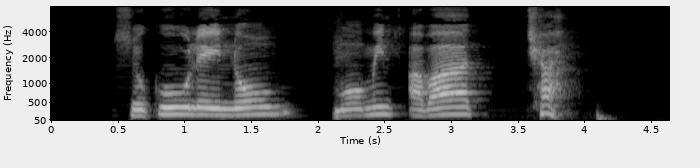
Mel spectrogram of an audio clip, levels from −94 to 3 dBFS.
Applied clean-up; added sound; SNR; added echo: neural mask model DeepFilterNet 3.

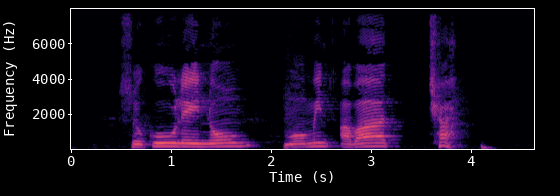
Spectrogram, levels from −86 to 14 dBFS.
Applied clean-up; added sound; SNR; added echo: none; none; none; none.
